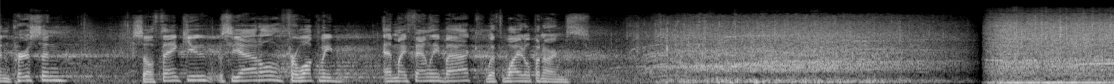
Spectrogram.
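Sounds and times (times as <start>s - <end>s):
speech: 0.0s - 6.0s
arena crowd cheering and applauding: 6.2s - 11.1s.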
